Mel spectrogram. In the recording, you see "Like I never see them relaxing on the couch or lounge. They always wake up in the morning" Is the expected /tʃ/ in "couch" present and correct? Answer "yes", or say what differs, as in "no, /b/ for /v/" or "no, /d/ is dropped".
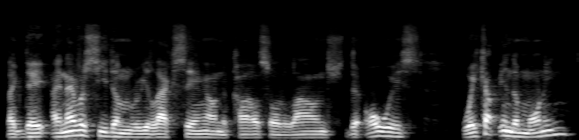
no, /s/ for /tʃ/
